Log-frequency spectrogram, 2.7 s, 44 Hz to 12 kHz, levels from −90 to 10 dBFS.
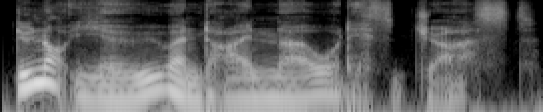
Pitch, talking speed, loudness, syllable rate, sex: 100 Hz, 200 wpm, -21 LUFS, 3.6 syllables/s, male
